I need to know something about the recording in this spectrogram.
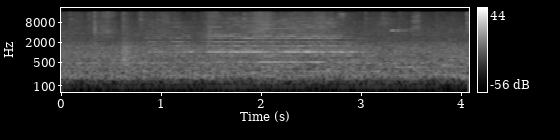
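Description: A steady horn-like tone with several even overtones, starting about a second in and held for roughly two seconds before fading, over a constant background hiss.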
